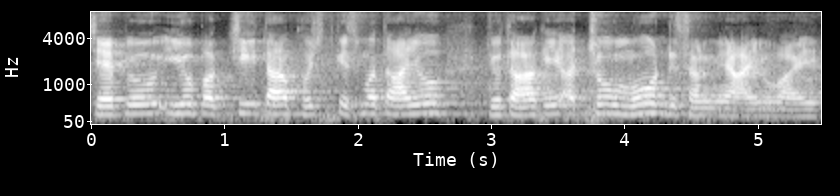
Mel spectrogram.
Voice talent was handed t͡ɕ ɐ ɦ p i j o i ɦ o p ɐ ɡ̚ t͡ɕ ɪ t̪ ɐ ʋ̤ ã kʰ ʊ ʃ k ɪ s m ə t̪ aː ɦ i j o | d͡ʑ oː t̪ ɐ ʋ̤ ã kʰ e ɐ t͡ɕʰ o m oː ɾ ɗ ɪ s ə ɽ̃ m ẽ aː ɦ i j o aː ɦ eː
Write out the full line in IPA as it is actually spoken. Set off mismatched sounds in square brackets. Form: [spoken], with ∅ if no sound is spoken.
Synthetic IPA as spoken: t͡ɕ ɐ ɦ p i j o [ɪ] ɦ o p ɐ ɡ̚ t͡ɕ [i] t̪ ɐ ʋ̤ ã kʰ ʊ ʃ k ɪ s m ə t̪ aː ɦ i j o | d͡ʑ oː t̪ ɐ ʋ̤ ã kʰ e ɐ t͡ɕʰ o m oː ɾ ɗ ɪ s ə ɽ̃ m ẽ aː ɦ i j o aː ɦ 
